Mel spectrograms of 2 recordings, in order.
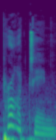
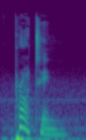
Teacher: with an open O and then an E sound in tin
